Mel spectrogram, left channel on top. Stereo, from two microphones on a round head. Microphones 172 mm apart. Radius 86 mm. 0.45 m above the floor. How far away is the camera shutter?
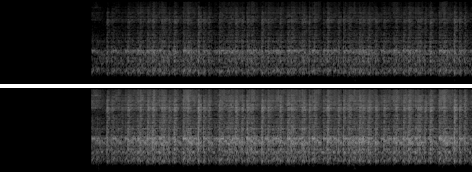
About 0.5 m.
